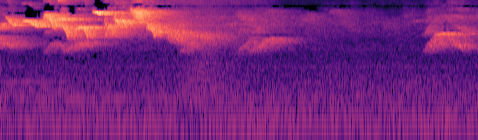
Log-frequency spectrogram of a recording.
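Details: Captive-bred double-collared seedeater, white form, in classic song style (canto clássico): a rapid burst of high, sharp twittering notes for about two seconds, then shorter buzzy phrases after pauses, over a low background hum.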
